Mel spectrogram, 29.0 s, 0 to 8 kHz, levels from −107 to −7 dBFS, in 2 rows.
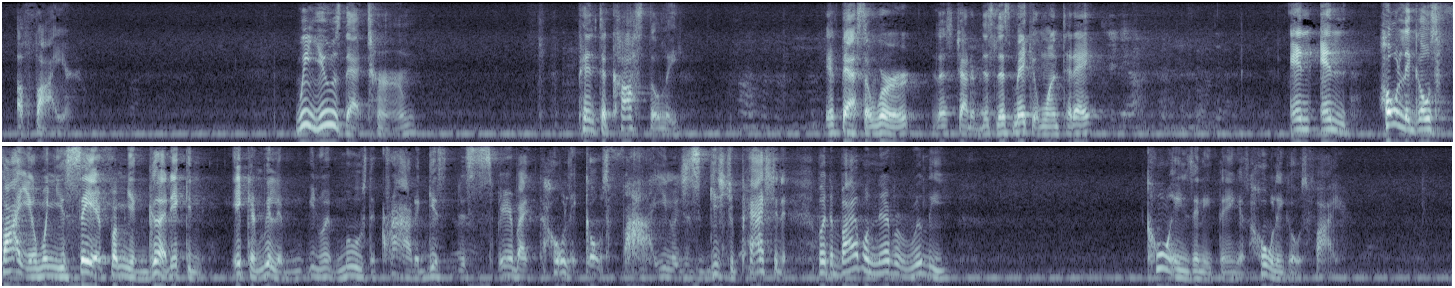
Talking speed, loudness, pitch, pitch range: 145 wpm, -27 LUFS, 120 Hz, 115-145 Hz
